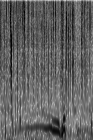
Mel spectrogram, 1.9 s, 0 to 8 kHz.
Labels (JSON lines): {"label": "biophony, cascading saw", "recorder": "SoundTrap 600 or HydroMoth"}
